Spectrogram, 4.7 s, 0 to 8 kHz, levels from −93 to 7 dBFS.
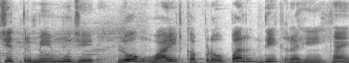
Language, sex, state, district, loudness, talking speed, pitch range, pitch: Hindi, female, Madhya Pradesh, Katni, -17 LUFS, 130 wpm, 190-230 Hz, 200 Hz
